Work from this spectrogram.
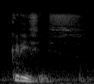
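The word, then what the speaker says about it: κρίσις: tratar de explicar esto condenación en griego se pronuncia crisis la crisis es la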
